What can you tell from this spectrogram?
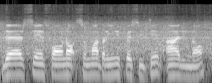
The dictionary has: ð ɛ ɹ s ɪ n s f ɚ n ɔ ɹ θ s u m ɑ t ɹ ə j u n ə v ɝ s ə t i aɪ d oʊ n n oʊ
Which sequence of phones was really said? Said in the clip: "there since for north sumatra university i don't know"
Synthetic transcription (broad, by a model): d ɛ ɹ s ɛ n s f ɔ n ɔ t s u m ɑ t ə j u n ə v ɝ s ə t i aɪ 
